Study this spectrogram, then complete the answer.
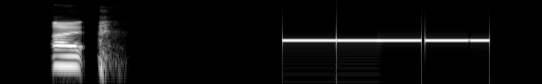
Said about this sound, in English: I'm not going to name drop necessarily. No, name drop. I'll beep it out.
